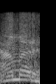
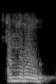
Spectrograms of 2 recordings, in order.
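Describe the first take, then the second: First: The name ends on the consonant 'r'. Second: The name ends with a long 'oo' vowel. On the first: The speaker calls it right. "Abdullah बिन अमर है, अमरू नहीं है" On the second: The speaker calls it wrong. "जिसको हम बचपन में अमरू पढ़ते रहे हैं"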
